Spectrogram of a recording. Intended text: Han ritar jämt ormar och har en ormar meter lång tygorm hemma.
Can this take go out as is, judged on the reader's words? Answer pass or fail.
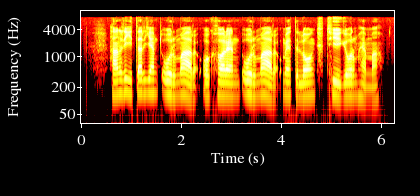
pass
